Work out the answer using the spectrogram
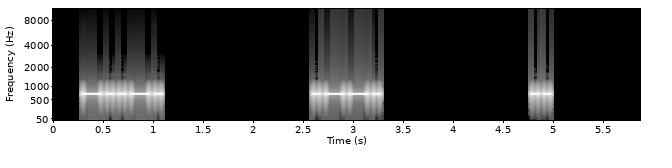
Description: Morse code, heard as a keyed tone, about 20 wpm, spaced as for 5 wpm, 700 Hz. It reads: /PI
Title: 250 Lesson 40e - BK - Three Characters 20wpm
